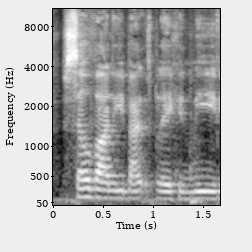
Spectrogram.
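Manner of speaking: normal talking voice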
